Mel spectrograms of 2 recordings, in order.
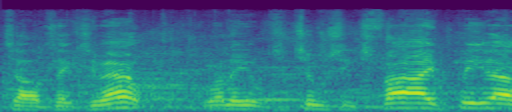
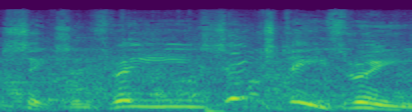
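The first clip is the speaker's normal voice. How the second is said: bingo caller; 7 semitones higher, slower than usual. Pretend. Calling bingo numbers.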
